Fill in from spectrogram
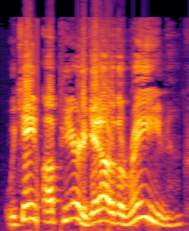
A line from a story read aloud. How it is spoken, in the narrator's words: cried Jimmy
